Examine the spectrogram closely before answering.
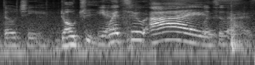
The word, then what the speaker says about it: Doechii: really pronounce how do you pronounce it it's pronounced douchey dolce yes with two eyes from tampa yes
